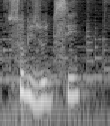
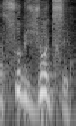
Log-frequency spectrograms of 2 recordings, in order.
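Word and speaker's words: sub judice: Já a forma subjúdice, esta é uma forma latina e se escreve, sempre há registro, sub separado de júdice e sem acento, embora a pronúncia seja de proparoxítona.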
